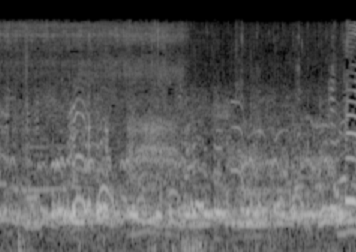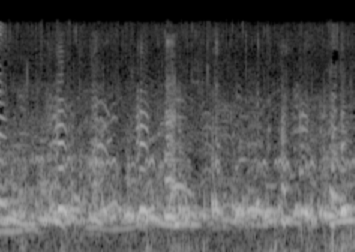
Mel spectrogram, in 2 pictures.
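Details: Wintering swans gathered in great numbers at Motono, Inzai, Chiba, Japan, with northern pintails nearby; layered trumpeting honks overlap constantly, some notes briefly upswept, over a softer background murmur.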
